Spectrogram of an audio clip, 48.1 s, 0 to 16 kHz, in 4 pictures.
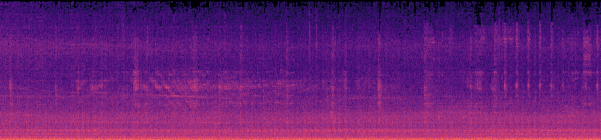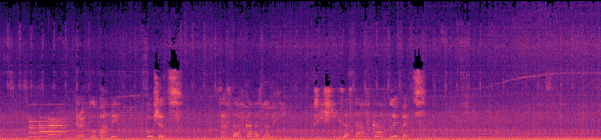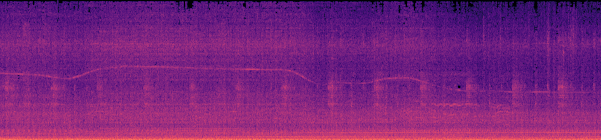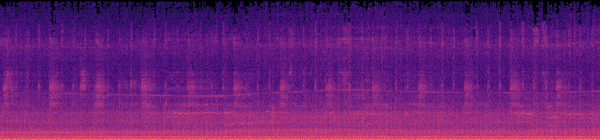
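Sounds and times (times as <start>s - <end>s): bus engine and road drone: 0.0s - 48.0s
engine whine: 0.0s - 48.0s.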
